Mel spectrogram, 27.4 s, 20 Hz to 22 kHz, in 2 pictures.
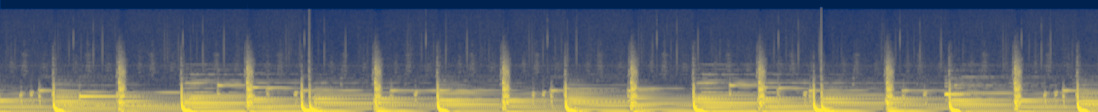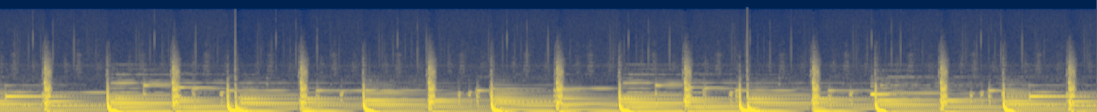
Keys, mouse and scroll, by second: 0.0-11.0 typing, 3.6 click, 5.1 click, 8.0 click, 8.9 click, 12.0-25.0 typing, 13.6 ctrl+z, 15.7 click, 16.1 click, 16.4 click, 17.9 click, 18.5 click, 19.4 click, 22.0 click, 23.1 click, 24.2 click, 26.7-27.4 typing.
